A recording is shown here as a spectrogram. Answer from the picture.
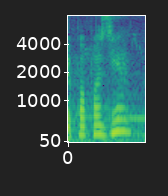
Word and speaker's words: بابازيان: كل التاريخ موجود في محل بابا زيان.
